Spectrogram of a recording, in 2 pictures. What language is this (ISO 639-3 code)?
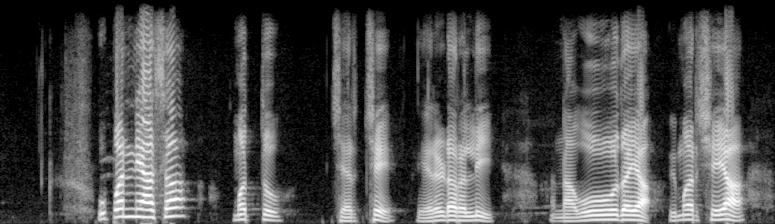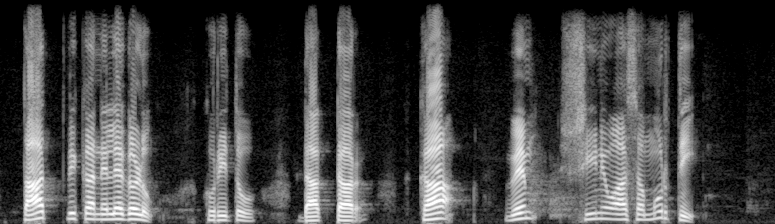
kan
